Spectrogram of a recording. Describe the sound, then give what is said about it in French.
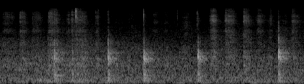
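A child colouring in a drawing of a schoolyard with a pencil makes soft, continuous rubbing scratches, punctuated by several sharper strokes at a fairly regular pace. “Je vais colorier comme ça les endroits où on ne peut pas jouer.”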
